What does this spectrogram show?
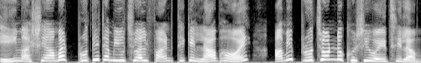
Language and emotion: Bengali, happy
